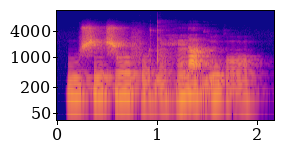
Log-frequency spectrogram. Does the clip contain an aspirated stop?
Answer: no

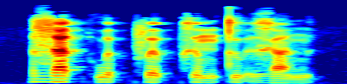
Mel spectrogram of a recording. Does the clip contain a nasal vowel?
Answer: no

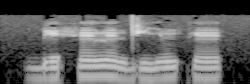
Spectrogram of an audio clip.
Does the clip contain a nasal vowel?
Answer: yes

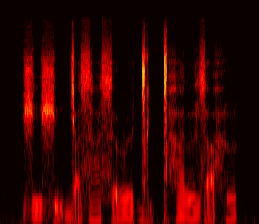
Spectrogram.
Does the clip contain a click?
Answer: yes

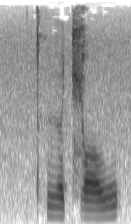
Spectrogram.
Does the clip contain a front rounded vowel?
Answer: no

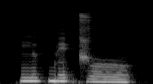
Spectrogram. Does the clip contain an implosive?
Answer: no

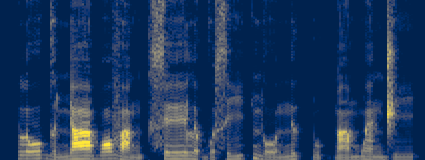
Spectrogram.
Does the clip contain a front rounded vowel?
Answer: no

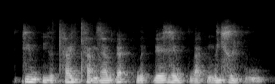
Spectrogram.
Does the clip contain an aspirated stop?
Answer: yes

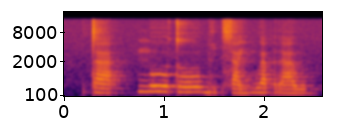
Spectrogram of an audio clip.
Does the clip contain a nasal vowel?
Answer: no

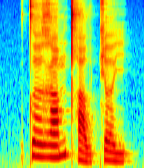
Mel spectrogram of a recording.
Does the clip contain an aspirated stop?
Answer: yes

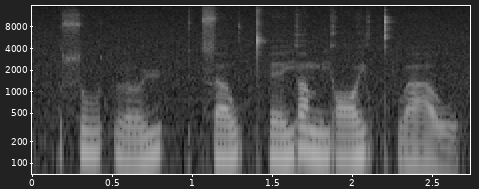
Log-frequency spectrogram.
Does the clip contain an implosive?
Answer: no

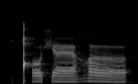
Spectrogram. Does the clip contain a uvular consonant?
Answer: yes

